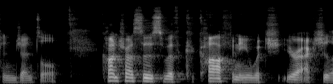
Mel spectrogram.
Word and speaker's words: cacophony: And I'll go through them really slowly. It's euphony and cacophony.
